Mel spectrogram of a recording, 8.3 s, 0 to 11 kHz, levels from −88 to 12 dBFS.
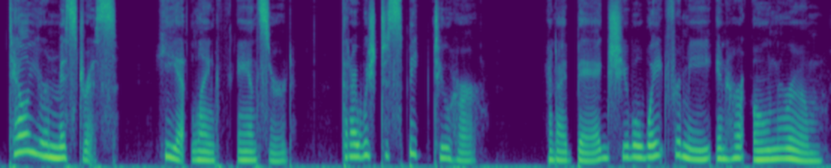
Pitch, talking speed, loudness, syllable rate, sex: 200 Hz, 190 wpm, -18 LUFS, 4.4 syllables/s, female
